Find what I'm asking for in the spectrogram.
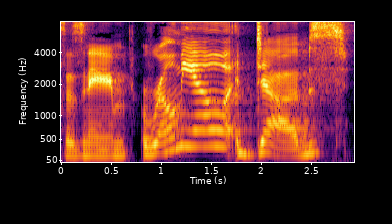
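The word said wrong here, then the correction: Doubs: Dobbs. That's how they've been saying. They've been saying Dobbs all season.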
